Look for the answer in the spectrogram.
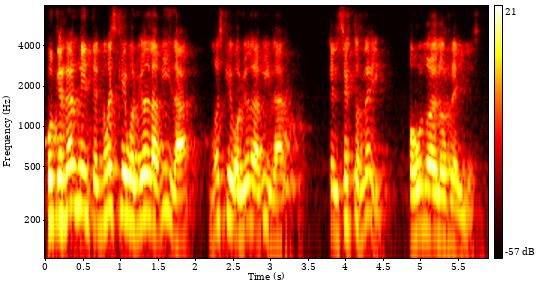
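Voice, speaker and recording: A man's voice: high-pitched, lively intonation, normal speed, a little mellow. A man teaching Bible prophecy in an emphatic way, often asking a question and then answering it himself. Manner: emphatic, asks and answers his own questions. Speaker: preacher. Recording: echoey room, dull lo-fi sound.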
